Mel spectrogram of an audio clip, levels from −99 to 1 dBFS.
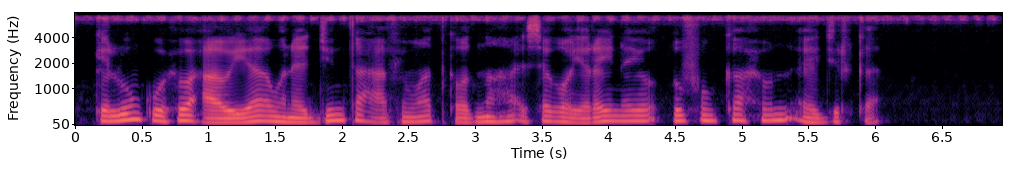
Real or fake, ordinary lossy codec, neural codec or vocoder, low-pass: fake; none; codec, 24 kHz, 3.1 kbps, DualCodec; 7.2 kHz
